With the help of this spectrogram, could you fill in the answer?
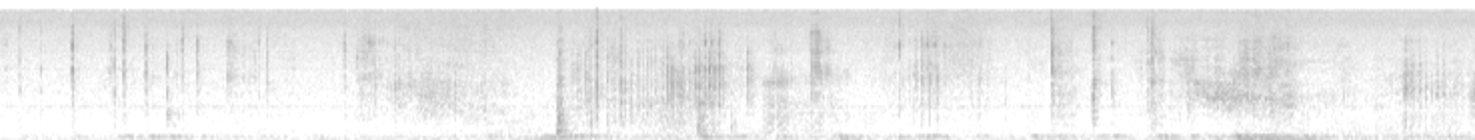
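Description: Long acrylic nails rapidly tap and scratch on the right-hand glossy page of an open hardcover photo book, making quick, crisp clicks and bright, dry scratches. The page is then turned with a soft papery rustle, all over a steady low hum.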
